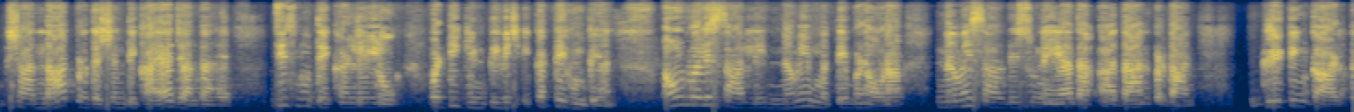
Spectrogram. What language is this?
Punjabi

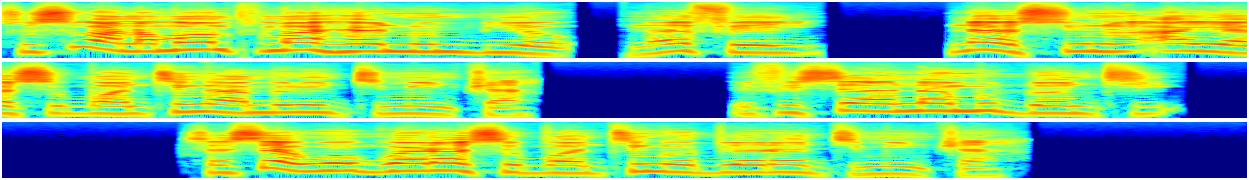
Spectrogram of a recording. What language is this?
Akan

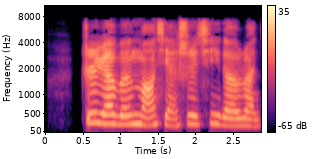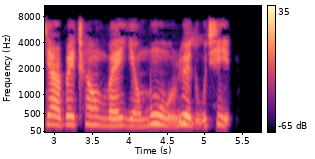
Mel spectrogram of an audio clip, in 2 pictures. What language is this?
Chinese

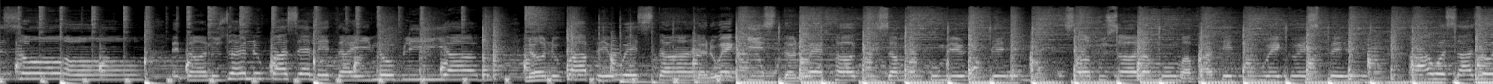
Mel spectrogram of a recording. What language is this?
Thai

